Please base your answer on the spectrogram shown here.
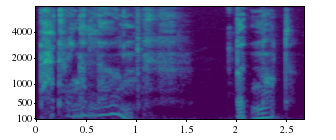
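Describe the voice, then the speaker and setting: An actor playing a fearful hobbit in a radio drama, giving a hesitant, breathy inner monologue. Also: male voice, on the high side, big pitch swings, slow, a bit bright, a little hiss or hum, exaggerated voice. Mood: dread. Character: uneasy male hobbit listening fearfully in darkness.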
